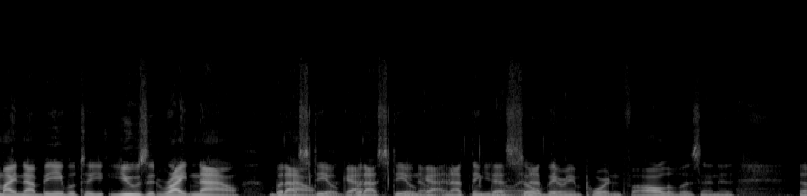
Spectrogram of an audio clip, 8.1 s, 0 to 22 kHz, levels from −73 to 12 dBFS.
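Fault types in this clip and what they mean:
Doubled audio track: From 2.93 to 5.55 s the speech is heard twice, with a second full-band copy trailing by roughly 0.7 s at about the same level. It starts and stops abruptly and has no room colour or decay, likely from two out-of-step copies mixed together.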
